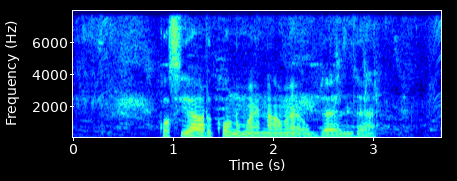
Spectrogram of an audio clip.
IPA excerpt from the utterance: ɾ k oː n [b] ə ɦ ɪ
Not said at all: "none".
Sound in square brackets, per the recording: m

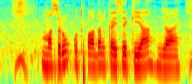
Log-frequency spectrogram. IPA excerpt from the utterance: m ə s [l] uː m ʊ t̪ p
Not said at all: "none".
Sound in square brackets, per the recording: ɾ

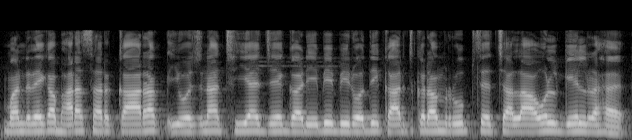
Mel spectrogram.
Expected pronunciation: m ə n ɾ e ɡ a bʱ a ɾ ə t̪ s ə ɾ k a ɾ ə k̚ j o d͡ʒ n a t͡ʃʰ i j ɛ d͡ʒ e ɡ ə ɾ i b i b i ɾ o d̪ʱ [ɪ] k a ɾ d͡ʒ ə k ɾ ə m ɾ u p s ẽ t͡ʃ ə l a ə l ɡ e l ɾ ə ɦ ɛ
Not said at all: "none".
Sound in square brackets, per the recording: i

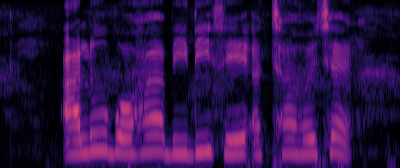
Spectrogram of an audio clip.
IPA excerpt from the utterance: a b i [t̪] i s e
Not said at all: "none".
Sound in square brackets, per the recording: d̪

